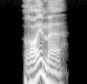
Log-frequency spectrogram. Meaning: inflection of räumen: 1. first-person singular present 2. first/third-person singular subjunctive I 3. singular imperative
- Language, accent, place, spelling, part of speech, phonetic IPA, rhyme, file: German, Germany, Berlin, räume, verb, [ˈʁɔɪ̯mə], -ɔɪ̯mə, De-räume.ogg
